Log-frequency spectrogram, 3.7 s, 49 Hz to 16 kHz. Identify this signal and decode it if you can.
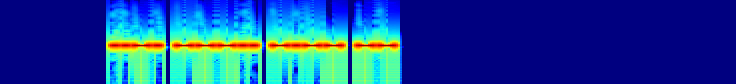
Morse code, heard as a keyed tone, about 46 wpm, 690 Hz. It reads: F8YM
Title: DXCC-100 Call Signs - 4 Characters - Repeated 3x - 45wpm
